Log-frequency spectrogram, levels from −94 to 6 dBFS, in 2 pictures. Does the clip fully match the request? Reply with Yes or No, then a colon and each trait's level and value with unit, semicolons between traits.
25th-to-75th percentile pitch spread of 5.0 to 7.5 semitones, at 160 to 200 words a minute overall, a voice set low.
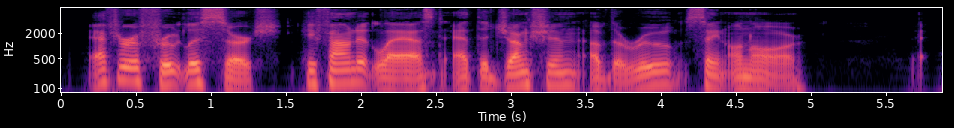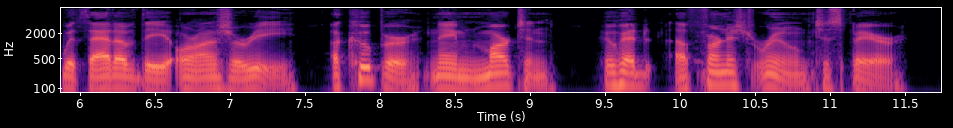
Yes: wide, 5.6 semitones; average, 165 wpm; low, 100 Hz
